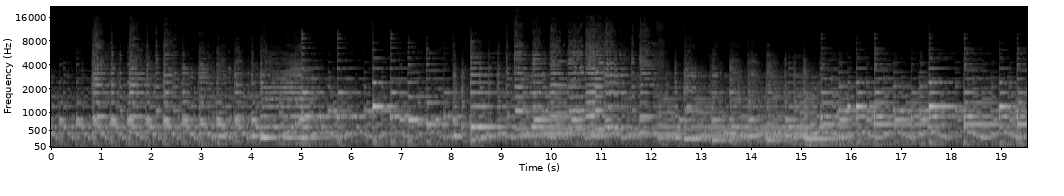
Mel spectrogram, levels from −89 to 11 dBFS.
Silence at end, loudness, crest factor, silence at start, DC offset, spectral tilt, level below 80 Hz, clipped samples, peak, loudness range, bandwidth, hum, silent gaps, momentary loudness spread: 0 s; -30 LUFS; 18 dB; 0 s; under 0.1%; -5 dB/octave; -64 dBFS; under 0.1%; -12 dBFS; 3 LU; 14 kHz; none; none; 7 LU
